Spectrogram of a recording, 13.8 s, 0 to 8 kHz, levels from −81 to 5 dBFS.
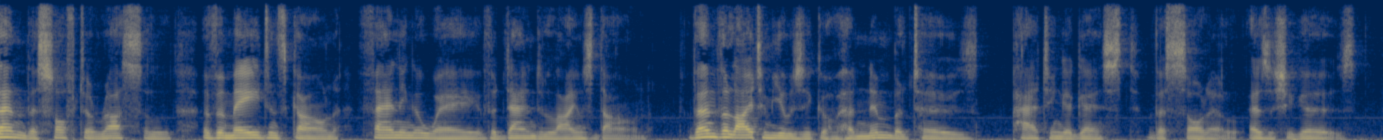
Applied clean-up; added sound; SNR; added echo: none; none; none; none.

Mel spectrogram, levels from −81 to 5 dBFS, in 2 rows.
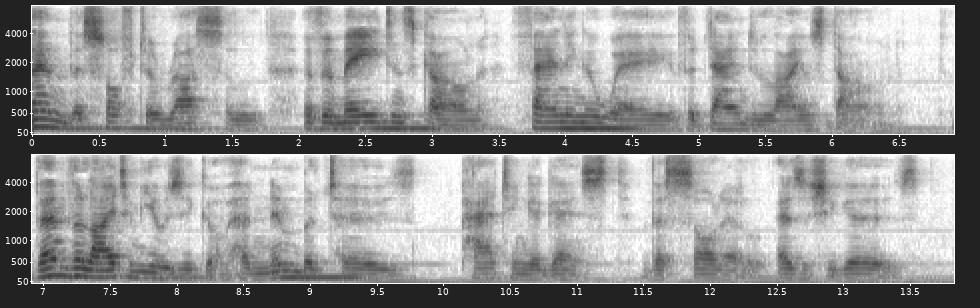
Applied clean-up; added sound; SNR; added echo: none; none; none; reverberation time 0.2 s.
